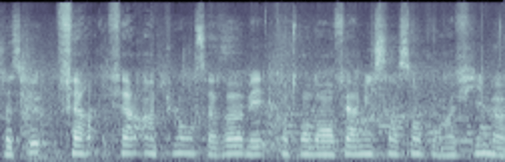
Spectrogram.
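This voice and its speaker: Over a noisy crowd in a rough recording, a man gives a casual walking tour of an animation studio's indoor offices. His voice sits on the high side with a level tone, and he hesitates constantly, restarting and using fillers.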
